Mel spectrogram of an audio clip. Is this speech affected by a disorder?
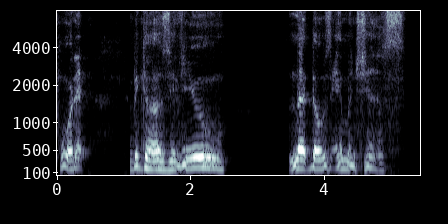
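Yes: ALS; voice raspy at times.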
